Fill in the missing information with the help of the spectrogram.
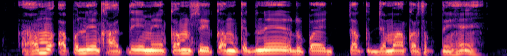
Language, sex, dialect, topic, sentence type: Hindi, male, Kanauji Braj Bhasha, banking, question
